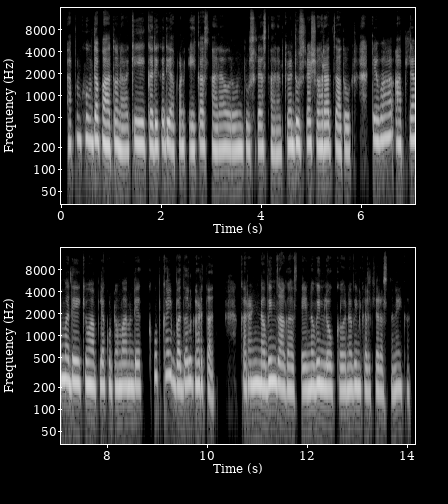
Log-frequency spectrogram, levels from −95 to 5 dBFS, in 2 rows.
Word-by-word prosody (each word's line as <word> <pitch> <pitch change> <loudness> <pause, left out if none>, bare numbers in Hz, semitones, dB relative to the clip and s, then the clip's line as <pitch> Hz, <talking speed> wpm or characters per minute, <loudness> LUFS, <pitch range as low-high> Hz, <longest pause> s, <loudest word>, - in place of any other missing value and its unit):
आपण 220 +4 -6
खूपदा 255 -1 +2
पाहतो 215 -1 +5
ना 185 -3 +2
की 225 -1 +2 0.2
कधी-कधी 205 +1 +2
आपण 200 0 -1 0.2
एका 205 +2 -1
स्थानावरून 190 -1 -1
दुसऱ्या 195 0 -3
स्थानात 170 -3 -5
किंवा 210 0 +2
दुसऱ्या 225 0 +1
शहरात 205 -2 +2
जातो 185 -2 -1 0.5
तेव्हा 245 +3 +1
आपल्यामध्ये 235 +1 +2
किंवा 220 -2 +3
आपल्या 210 +1 -2
कुटुंबामध्ये 205 0 0 0.2
खूप 280 -2 -10
काही 295 +1 -2
बदल 210 +2 0
घडतात. 210 -7 -3 0.6
कारण 215 +1 0
नवीन 225 +3 +5
जागा 200 -3 -1
असते, 185 +1 -5
नवीन 200 +2 +4
लोकं, 195 -1 -1
नवीन 195 +1 +1
कल्चर 180 0 -6
असतं 175 +1 -10
नाही 195 +1 -3
का, - - -14
205 Hz, 150 wpm, -23 LUFS, 190-220 Hz, 0.6 s, पाहतो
